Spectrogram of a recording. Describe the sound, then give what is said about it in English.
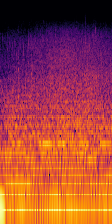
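Continuous churning, splashing seawater from two people diving headfirst into cold sea water fills the scene at a steady, fairly loud level, with a low rumbling hum underneath and no voices. “You dive in headfirst and I follow. The cold water on our faces is invigorating.”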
